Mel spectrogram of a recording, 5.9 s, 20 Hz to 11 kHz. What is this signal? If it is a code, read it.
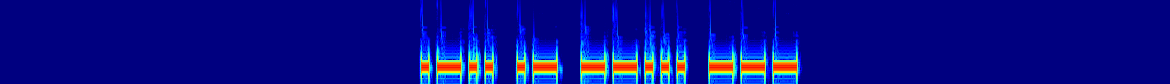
Morse code, heard as a keyed tone, about 30 wpm, 700 Hz. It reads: LA7O
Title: DXCC-100 Call Signs - 4 Characters - 30wpm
